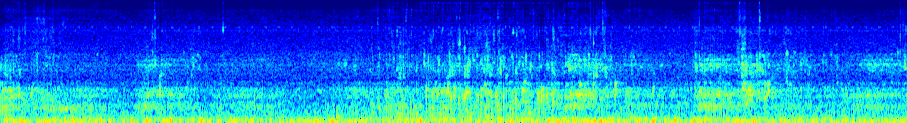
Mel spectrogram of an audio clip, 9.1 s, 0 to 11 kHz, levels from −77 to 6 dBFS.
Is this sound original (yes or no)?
no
